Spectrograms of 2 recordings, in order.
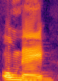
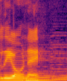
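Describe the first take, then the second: First: The name is said like the word 'one'. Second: The name is said as 'Leone', with more syllables. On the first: The speaker calls it wrong. "Have I been mispronouncing this? Because I said One" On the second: The speaker calls it right. "Must be Leone"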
